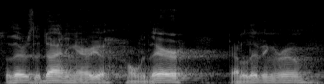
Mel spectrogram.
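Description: A man giving a relaxed, plainspoken walkthrough tour of an empty house, filmed on a handheld phone. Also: sits low, muffled recording. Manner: relaxed, plainspoken, with frequent pauses and fillers. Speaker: real estate agent. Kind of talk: casual walkthrough tour narration. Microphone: handheld phone camera. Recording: echoey empty rooms.

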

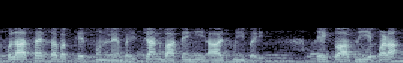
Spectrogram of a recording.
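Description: A man teaching Arabic grammar in a classroom lecture. He reads lines of text aloud, explains them, and quizzes his students, often answering his own questions. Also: medium pitch. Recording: tinny phone-like lo-fi classroom recording.

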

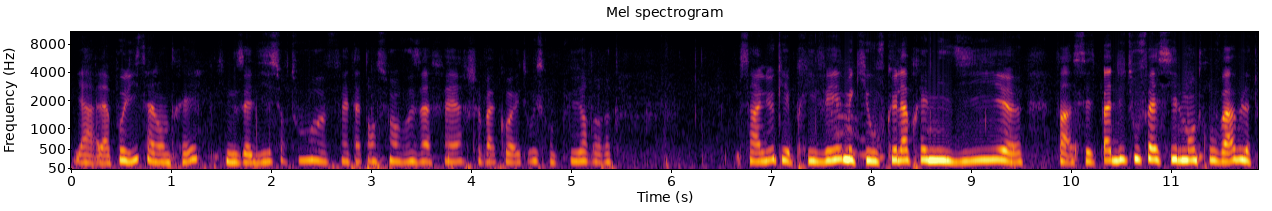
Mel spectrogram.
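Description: A woman's voice: medium pitch, steady tone, brisk, warm tone. A woman, chatting casually to her vlog on a handheld phone. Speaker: travel vlogger. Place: outdoors on beaches, in a moving car. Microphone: phone at arm's length. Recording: noisy handheld phone, muffled, wind and car.

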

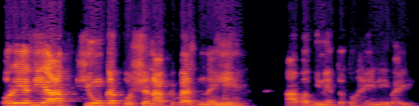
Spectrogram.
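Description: A man's voice: fairly high pitch, a little fast. A man with an Indian Hindi accent, a theatre director speaking in an online workshop conversation, blunt and emphatic in an earthy teaching manner. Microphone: video call. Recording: muffled video-call audio.

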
